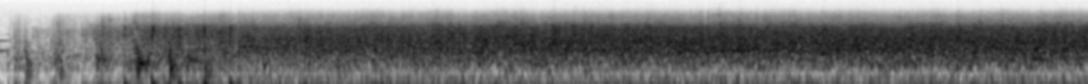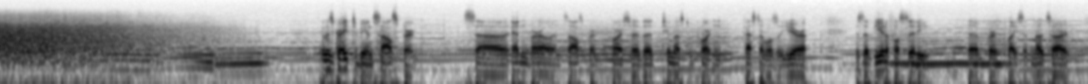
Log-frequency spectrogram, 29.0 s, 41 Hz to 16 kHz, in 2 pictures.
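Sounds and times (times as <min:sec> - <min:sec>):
audience applauding: 0:00.0 - 0:18.0, 0:27.4 - 0:29.0.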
